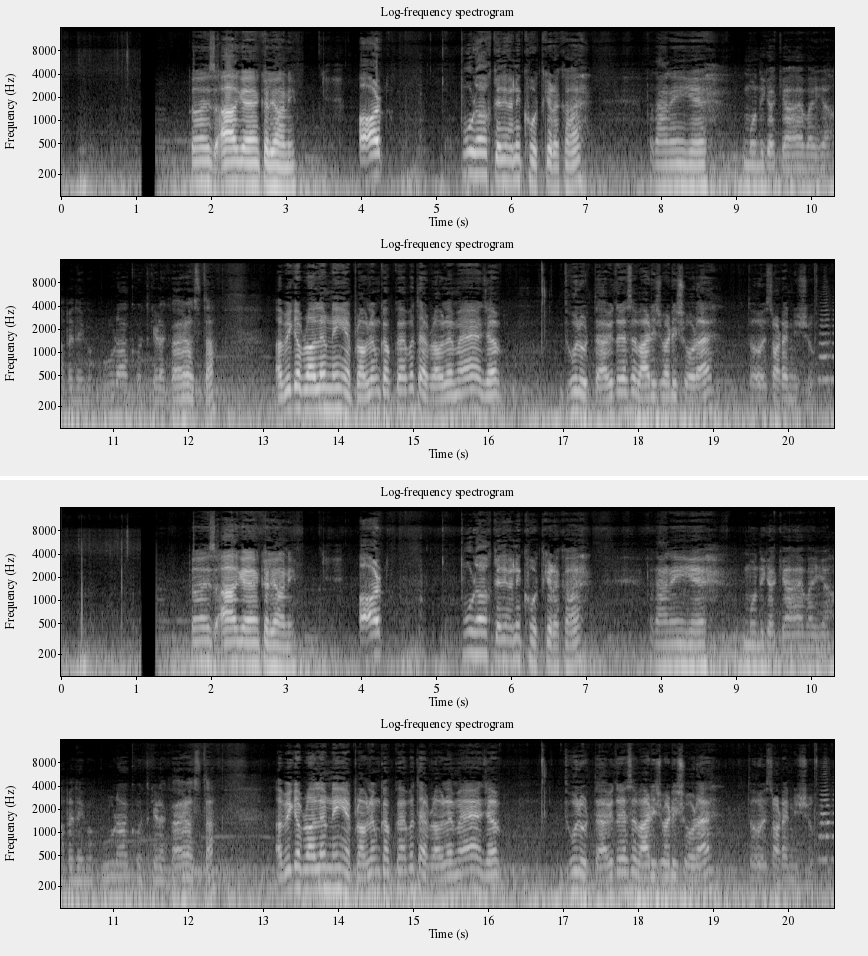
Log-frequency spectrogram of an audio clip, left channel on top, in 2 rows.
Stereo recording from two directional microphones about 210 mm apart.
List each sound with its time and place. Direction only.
1.7 s speech: 20° left (ahead or behind)
5.3 s speech: 25° left (ahead or behind)
13.1 s speech: 20° left (ahead or behind)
